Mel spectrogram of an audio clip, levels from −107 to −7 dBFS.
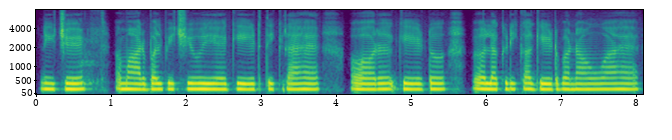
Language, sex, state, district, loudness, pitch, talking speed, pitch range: Hindi, female, Himachal Pradesh, Shimla, -13 LUFS, 200 Hz, 125 wpm, 195-200 Hz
